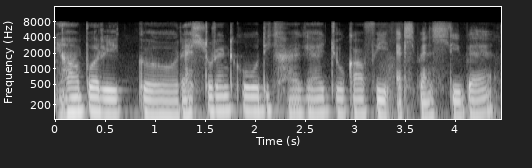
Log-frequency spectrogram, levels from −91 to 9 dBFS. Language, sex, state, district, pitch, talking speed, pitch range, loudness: Hindi, male, Himachal Pradesh, Shimla, 130 Hz, 160 wpm, 125-140 Hz, -14 LUFS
